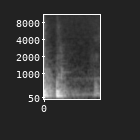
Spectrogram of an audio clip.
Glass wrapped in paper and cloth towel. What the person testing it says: Et là, c'est solide. On peut cogner et ça casse pas.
